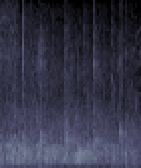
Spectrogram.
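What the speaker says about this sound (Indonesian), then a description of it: "Berikan tepuk tangan buat Tuhan Yesus saudaraku." A church congregation during a sermon claps together in a brief, steady burst of applause, moderately soft and slightly distant.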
